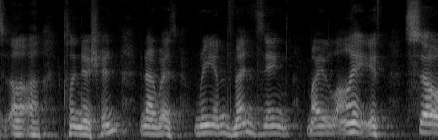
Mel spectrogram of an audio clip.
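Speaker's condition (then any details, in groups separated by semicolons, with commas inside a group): Essential tremor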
